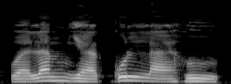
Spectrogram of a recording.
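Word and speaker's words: لم يكن له: tasjid atau doble sehingga nunnya ini tidak perlu dibaca langsung masuk ke lam langsung yaakulla ya namun panjang harakatnya itu tidak didengungkan ya artinya cukup dengan satu harakat rakat saja.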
